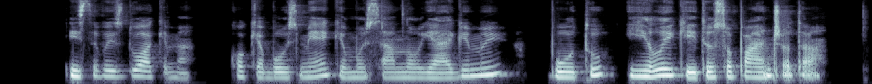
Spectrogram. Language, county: Lithuanian, Kaunas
